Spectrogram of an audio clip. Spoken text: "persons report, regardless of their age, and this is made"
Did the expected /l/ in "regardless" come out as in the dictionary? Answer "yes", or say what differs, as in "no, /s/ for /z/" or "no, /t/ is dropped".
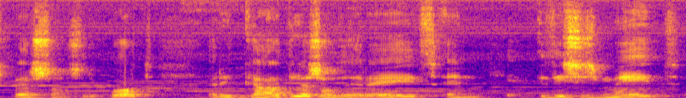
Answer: yes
